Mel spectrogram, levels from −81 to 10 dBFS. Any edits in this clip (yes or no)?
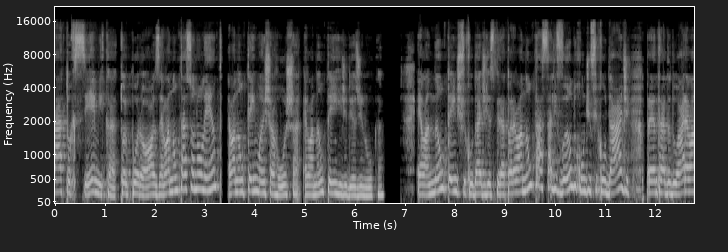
yes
